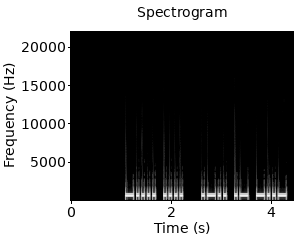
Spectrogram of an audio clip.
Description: Morse code, heard as a keyed tone, about 22 wpm, 700 Hz. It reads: 6H LAX
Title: Winter Field Day Exchanges Encore 22wpm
